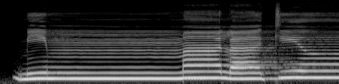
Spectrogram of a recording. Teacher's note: Cara bacanya bunyi nun dimasukkan ke mim disertai dengungan. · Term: idgham bi gunnah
